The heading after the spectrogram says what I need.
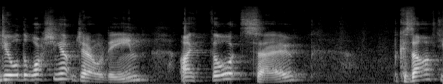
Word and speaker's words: Geraldine: Well done, that's the soft G in Geraldine.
